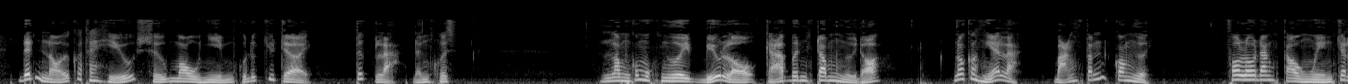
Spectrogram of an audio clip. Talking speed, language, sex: 180 wpm, Vietnamese, male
